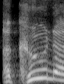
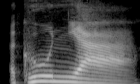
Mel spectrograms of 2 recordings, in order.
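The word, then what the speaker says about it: Acuña: and he was like akuna is better than you akuna and bryce had to turn around and correct him and it's like that's not how you say his name it's akuna akunya rona laguna it's not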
